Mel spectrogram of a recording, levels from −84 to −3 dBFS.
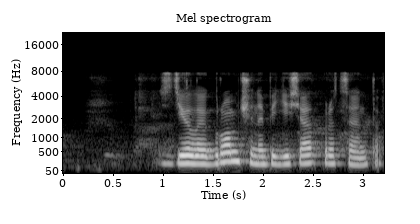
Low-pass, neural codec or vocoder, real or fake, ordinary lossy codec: none; none; real; none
